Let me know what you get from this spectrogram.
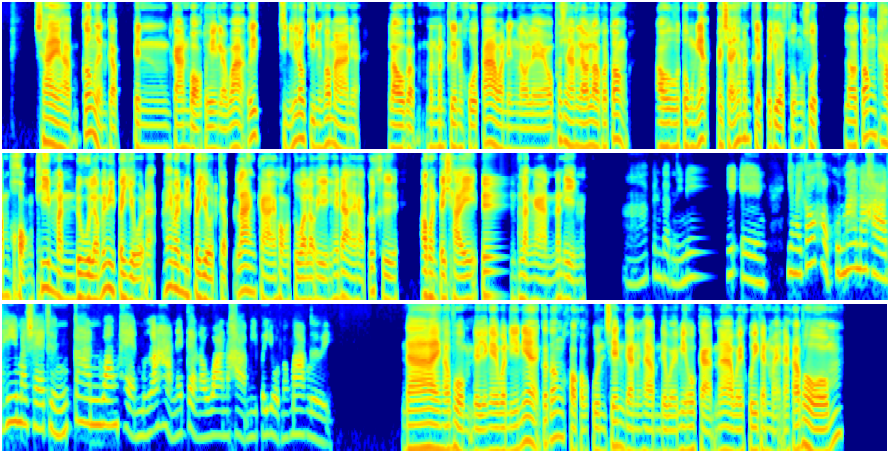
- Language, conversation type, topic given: Thai, podcast, คุณวางแผนมื้ออาหารในแต่ละวันอย่างไร?
- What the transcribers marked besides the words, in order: tapping; distorted speech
